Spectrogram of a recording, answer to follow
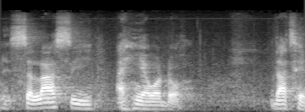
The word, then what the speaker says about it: Ahiawordor: She is in the person of Salasi Ahiagbodzi.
